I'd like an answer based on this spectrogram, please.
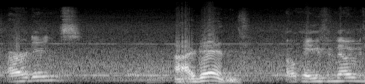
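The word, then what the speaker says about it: Ardennes: AR a r d e n n s ardens ardens okay you familiar with the ardens yeah okay here's one right here from Miami Florida where had the US 28th Infantry Division been engaged before the Arden's offensive with theion where where have the TW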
